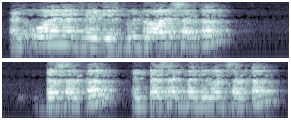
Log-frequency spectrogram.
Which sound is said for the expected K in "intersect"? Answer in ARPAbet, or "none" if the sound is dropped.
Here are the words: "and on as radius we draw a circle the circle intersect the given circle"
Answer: none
